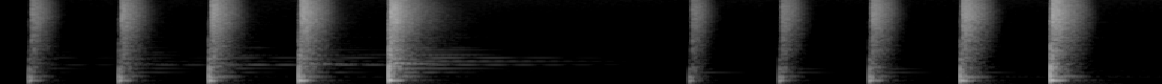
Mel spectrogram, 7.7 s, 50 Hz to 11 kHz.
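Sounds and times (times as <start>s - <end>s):
snare drum struck with a felt mallet: 0.2s - 3.0s, 4.6s - 7.4s.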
